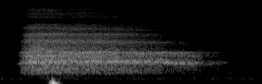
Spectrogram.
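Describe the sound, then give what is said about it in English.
One long, breathy exhale like a relaxed sigh. It is soft and steady for about two seconds, then tapers away, with a brief low thump near its start. “Now breathe out.”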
